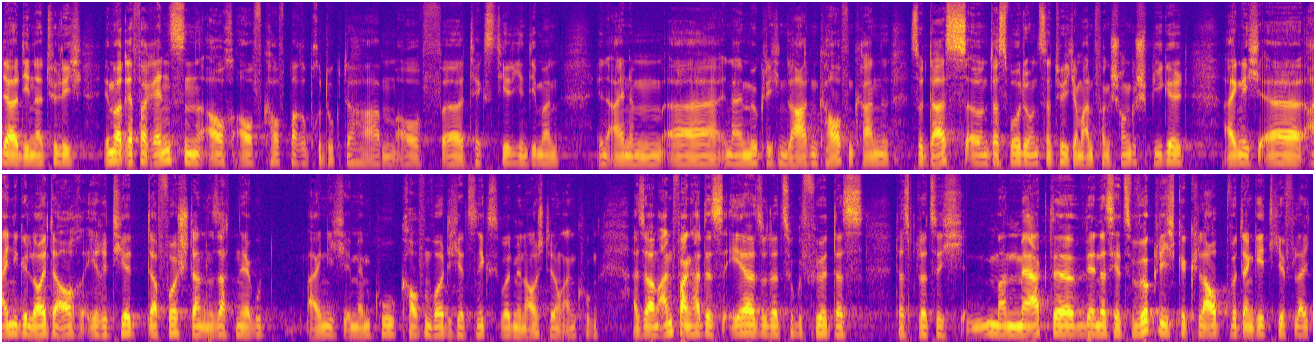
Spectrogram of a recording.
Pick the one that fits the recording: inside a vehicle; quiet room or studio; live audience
live audience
